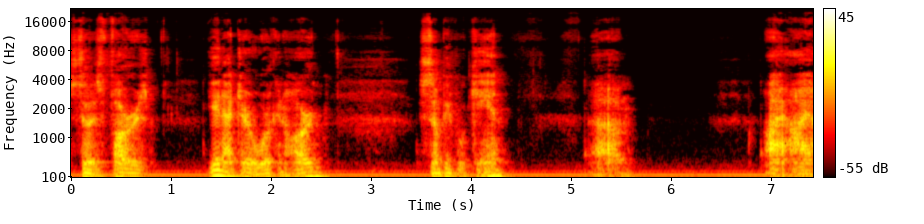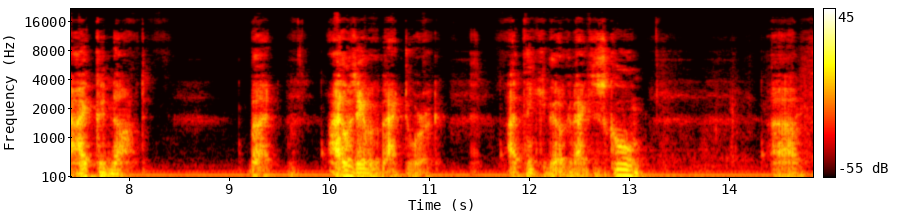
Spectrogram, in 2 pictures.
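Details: Adult man with a tracheostomy for about a year after neck cancer, speaking through a one-way speaking valve; radiation brought his vocal cords very close together; voice he calls gravelly and not loud. Finding: dysphonia with tracheostomy speaking valve.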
